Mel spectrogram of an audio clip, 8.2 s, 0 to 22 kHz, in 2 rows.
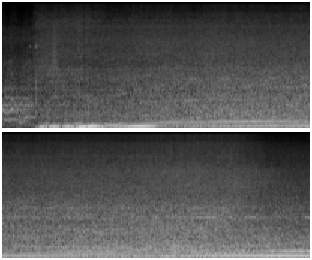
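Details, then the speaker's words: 1979 Corvette L82 V8 with choke spring corrected and choke fully open: after blips it settles into a fast rumbling idle that won't drop despite lowering the idle screw; a vacuum leak was found at a clamped rubber hose. "it's been idling super high even after bypassing or like closing the choke i guess opening the choke all the way up so airflow gets in because i have my um idle screw way too high"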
